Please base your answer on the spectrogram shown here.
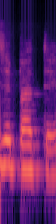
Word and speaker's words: épaté: берем как будто другая буква, и она существует, читается «эпате». Très bien. Здесь мы тоже Z соединяем, да? Не запаté. Le nez épaté.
